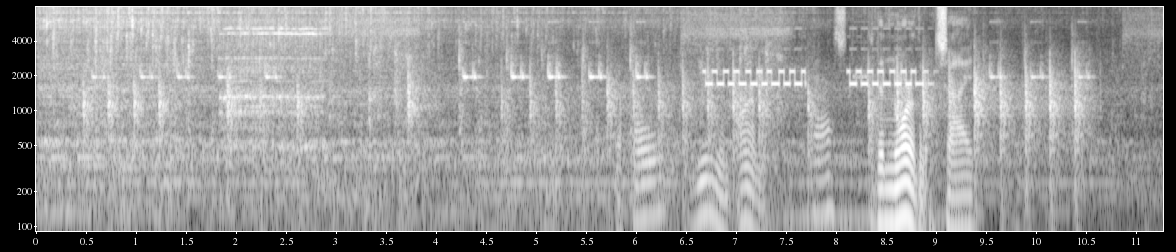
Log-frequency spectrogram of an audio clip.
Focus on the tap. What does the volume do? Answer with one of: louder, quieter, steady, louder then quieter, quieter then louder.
quieter.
